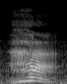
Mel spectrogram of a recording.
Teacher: maka nafasnya keluar. Ha, mengalir.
